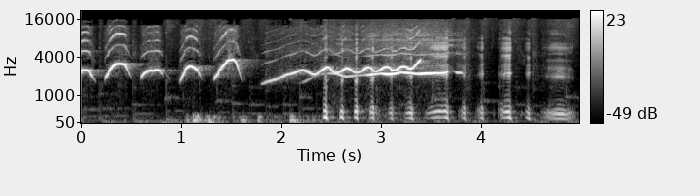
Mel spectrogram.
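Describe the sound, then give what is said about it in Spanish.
A sound-effect whistle gives a quick run of short swooping chirps, then one long wavering rising whistle, while people laugh and talk underneath toward the end. “Quiero el chiflidito. Ahí le va, cómo no.”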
